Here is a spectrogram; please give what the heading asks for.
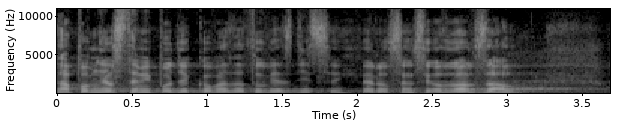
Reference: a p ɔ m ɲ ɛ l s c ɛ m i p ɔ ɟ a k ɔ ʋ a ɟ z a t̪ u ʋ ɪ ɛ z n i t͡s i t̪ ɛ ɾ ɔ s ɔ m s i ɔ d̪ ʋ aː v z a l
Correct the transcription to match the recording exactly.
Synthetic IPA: a p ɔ m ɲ ɛ l s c ɛ m i p ɔ ɟ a k ɔ ʋ a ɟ z a t̪ u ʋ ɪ ɛ z ɲ i t͡s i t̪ ɛ ɾ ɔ s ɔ m s i ɔ d̪ ʋ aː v z a l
